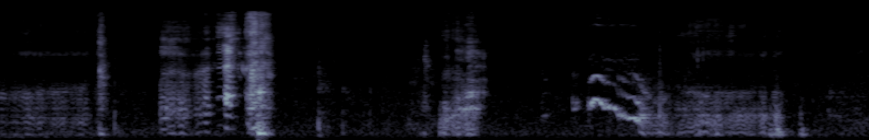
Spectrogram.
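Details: Chihuahua gurgling with displeasure because another dog is hogging the bed, a goat-like sound: rough, breathy bursts around the first two seconds and again mid-clip, then a wavering, falling whine with clear harmonics, separated by quiet pauses indoors.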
